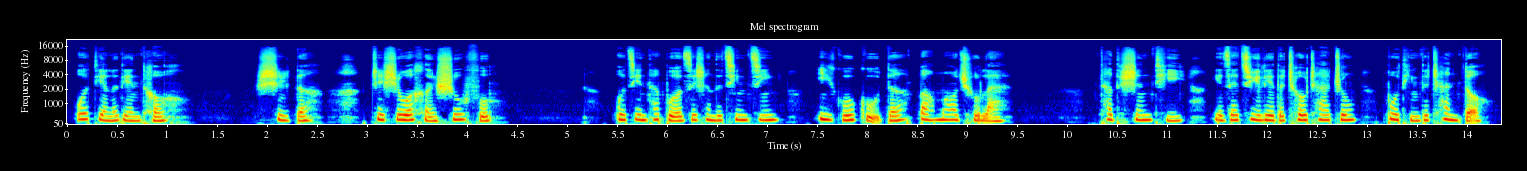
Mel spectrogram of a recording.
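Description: A woman narrating a first-person audio story with a fairly high voice. Her tone is mellow and soft, and her telling is intimate and unhurried. The recording is dry and close. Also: steady tone, no echo.

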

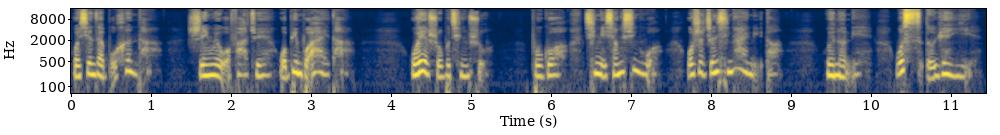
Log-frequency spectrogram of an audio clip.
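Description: A woman's voice: medium pitch, normal speed, dry recording, studio quality, lightly acted. Woman voicing a sly teasing young man. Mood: intimate. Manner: playful, sly, softly intimate.

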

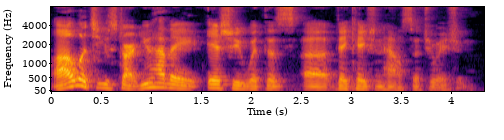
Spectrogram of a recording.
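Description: A man co-hosting a podcast, chatting casually about a cartoon episode in a halting way, full of fillers and restarts. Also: lowish voice, pushed and bright. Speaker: podcast co-host.

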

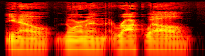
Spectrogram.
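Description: A man's voice: low-pitched, steady tone, slow pace. A man hosting a podcast, asking thoughtful, rambling questions in a casual interview. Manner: thoughtful, rambling, restarts phrases. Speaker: podcast host.

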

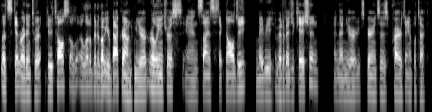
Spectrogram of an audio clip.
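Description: A man hosting a podcast, reading a scripted intro and asking interview questions in a measured, upbeat way. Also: on the low side, steady tone, a little mellow, dry recording. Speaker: podcast host.

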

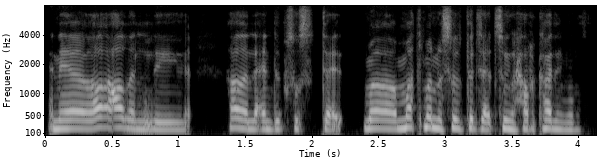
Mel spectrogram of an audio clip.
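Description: A man's voice: high-pitched, steady tone, very fast, no echo. A man in a casual gaming discussion, blunt and emphatic as he complains.

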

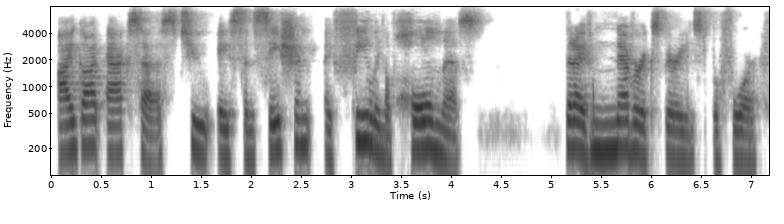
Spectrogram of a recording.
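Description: With a fairly low pitch and an unhurried delivery, a woman in her forties tells an interviewer a personal story. She teaches self-defense, narrates animatedly, and voices her own quoted lines, though the audio is dull and lo-fi.

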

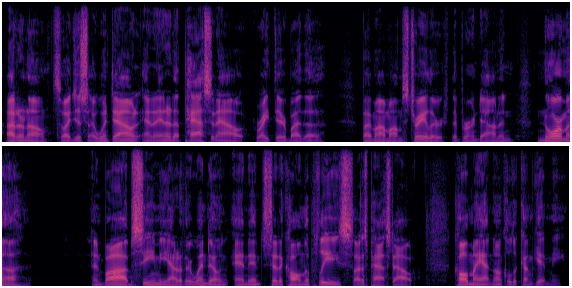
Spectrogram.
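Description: A pastor with a lowish male voice tells his own story in a relaxed interview. He is candid and chatty, often laughing at himself. The sound is close and dry, with no room echo. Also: moderate pace, smooth. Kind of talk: telling his life story in a podcast interview.

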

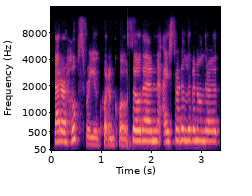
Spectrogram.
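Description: A woman's voice: sits high, expressive, moderate pace. A woman in her thirties from Ecuador, a life coach telling her story as a podcast guest. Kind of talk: casual interview chat.

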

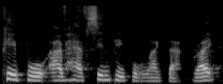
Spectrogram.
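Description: Her pitch sits fairly low, her pace is moderate, and her tone is a little mellow. A Vietnamese-accented woman appears as an interview guest, sharing sincere motivational advice and regularly asking "right?".

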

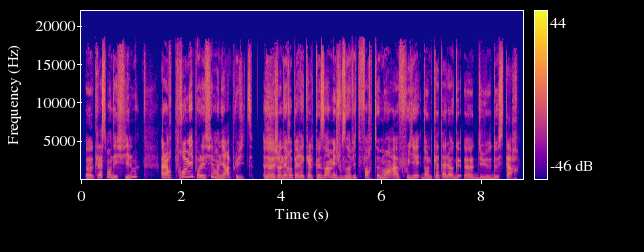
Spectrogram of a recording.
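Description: A woman's voice: a little high, no echo, studio quality. A young woman recommending films and series in a chatty, enthusiastic way, laughing often. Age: young adult. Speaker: host. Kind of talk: casual film and series recommendations.

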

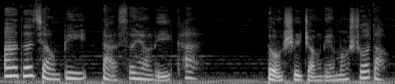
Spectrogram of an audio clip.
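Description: A woman narrating a story in a steady, even storytelling voice. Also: fairly high pitch, normal speed, faint music behind. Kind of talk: scripted narration.

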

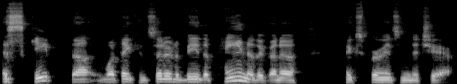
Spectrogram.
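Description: A pharmacist educator with a Brooklyn accent, appearing as an interview guest, explains things conversationally and emphatically, throwing out rhetorical questions. His voice is fairly low, expressive and a little fast, with a darkish tone and no room sound.

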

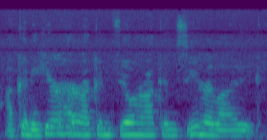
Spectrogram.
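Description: A woman yoga instructor talking in a loose, expressive way in a casual podcast chat, with some swearing. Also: sits low, brisk. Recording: voice slightly distant from the mic.

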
